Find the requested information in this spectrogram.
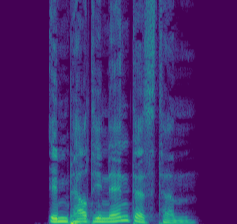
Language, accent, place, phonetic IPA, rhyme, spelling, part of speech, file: German, Germany, Berlin, [ɪmpɛʁtiˈnɛntəstəm], -ɛntəstəm, impertinentestem, adjective, De-impertinentestem.ogg
- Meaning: strong dative masculine/neuter singular superlative degree of impertinent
